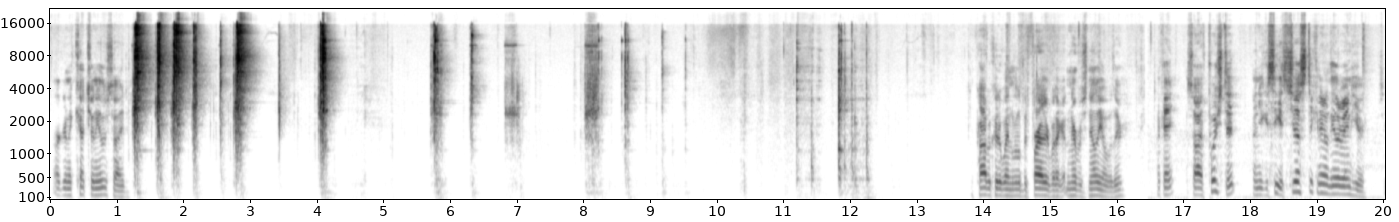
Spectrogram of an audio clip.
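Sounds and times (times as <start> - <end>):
tool clicking and knocking: 1.2 - 4.4, 5.7 - 7.2.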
